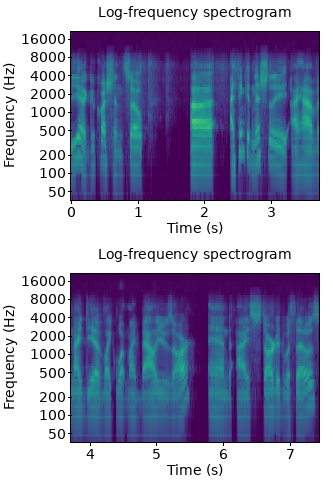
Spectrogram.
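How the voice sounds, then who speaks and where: A man with a Utah accent speaks at a medium pitch and moderate pace, with ordinary pitch variation. The sound is dry and close with no echo, against a quiet background. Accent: American (Utah). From Utah, US. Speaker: operations consultant. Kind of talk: casual chat.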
